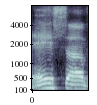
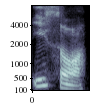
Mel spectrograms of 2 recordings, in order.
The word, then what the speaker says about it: Esau: eventually of the Christians how come we say and you always say Asa and how do you say it everybody I think that has talked about it says it the way I say it Esau okay Esau no it's still not the same but whatever we know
